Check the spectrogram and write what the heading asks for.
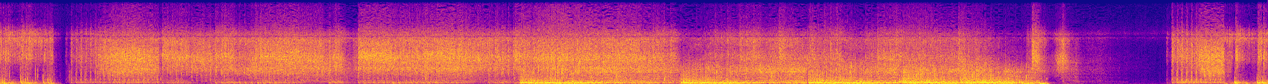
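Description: Battle sound in a war film: sustained, dense machine-gun and rifle fire with no break. It dies down for a moment a few seconds before the end, then starts again.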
